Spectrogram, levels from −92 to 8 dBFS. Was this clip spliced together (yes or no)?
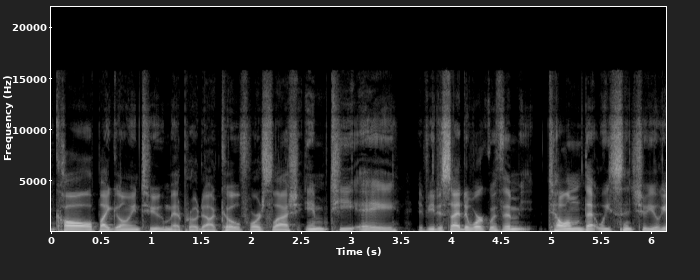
no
